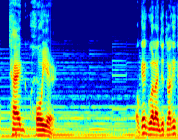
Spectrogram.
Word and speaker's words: Tag Heuer: Gue sering dengar beberapa orang menyebutnya beda-beda. Ada yang bilang Tag Heuer, ada yang bilang Tag Heuer, ada juga sesimpel bilang Tag doang. Dan ternyata cara baca yang benar adalah Tag Heuer. Gue ulang, Tag Heuer.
